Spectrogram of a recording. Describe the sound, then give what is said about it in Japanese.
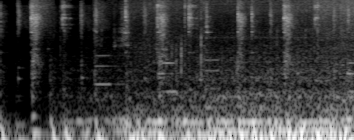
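Driving noise inside a moving Daihatsu car: a low, steady road-and-engine rumble that grows gradually louder as the car gets under way. “なお、ここからは車の走行音も入ってしまっている状態のため、多少聞きづらい点があるかもしれないのでご了承願いたい。”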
